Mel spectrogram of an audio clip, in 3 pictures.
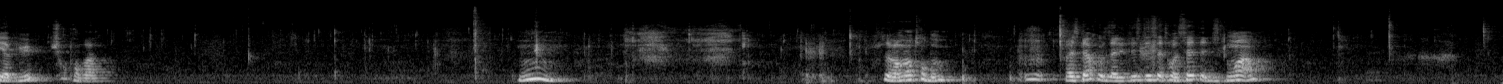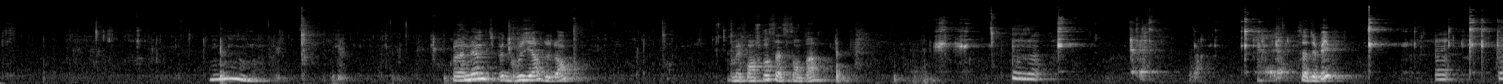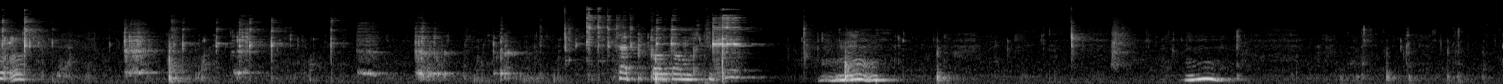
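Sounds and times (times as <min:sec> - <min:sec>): chewing: 0:01.1 - 0:05.2, 0:12.9 - 0:19.6, 0:38.0 - 0:45.0
chewing spaghetti: 0:01.1 - 0:05.2
wet mouth clicks: 0:18.0 - 0:18.3
hummed mmh of enjoyment: 0:25.1 - 0:25.6, 0:41.9 - 0:42.6.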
